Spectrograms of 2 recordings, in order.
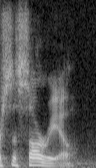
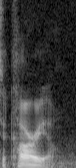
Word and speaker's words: Sicario: Now, is Sicario or Cesario? – It's Sicario. – Sicario. I've been pronouncing it wrong.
